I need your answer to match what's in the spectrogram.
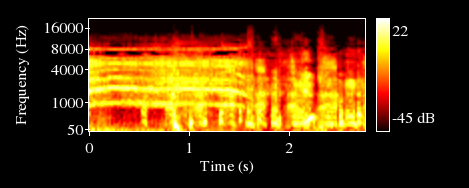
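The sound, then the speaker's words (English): A goat lets out a long, strained, high-pitched bleat that lasts over a second, loud, while people stranded at the roadside in snow talk in the background, recorded through a rolled-down car window. “Somebody had a goat.”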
